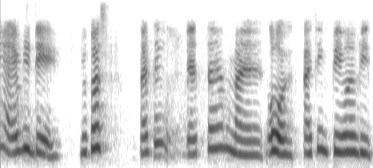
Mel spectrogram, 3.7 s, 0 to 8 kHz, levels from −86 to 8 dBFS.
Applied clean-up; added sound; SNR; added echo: neural mask model DeepFilterNet 3.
